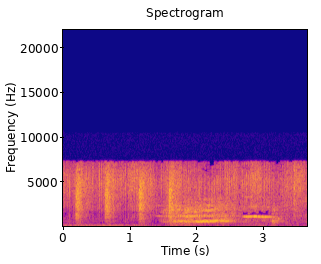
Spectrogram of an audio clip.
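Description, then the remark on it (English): A car engine rumbles low, then cuts out as brakes give a drawn-out squeal, the car pulling over and coming to a halt. No one speaks. “I'm stopping here for a minute.”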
